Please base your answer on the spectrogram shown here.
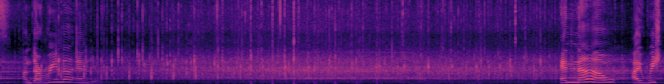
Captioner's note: applause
